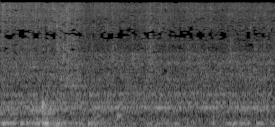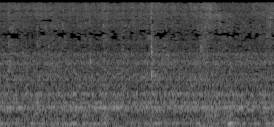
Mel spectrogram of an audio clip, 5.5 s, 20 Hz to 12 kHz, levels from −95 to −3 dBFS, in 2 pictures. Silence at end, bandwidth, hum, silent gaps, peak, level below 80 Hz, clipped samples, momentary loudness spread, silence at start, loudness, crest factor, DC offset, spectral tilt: 0 s; 11.5 kHz; none; none; -24 dBFS; -60 dBFS; under 0.1%; 5 LU; 0 s; -43 LUFS; 20 dB; under 0.1%; -2.5 dB/octave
